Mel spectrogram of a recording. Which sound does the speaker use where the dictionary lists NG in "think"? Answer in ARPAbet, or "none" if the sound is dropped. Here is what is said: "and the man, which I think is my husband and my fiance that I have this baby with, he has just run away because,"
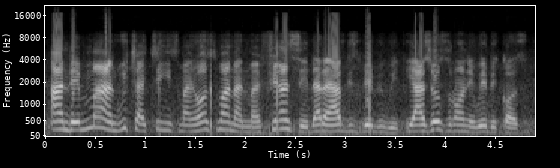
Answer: none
